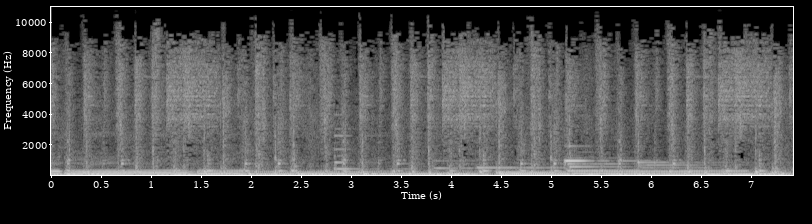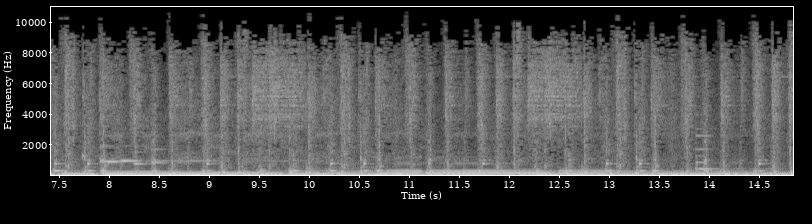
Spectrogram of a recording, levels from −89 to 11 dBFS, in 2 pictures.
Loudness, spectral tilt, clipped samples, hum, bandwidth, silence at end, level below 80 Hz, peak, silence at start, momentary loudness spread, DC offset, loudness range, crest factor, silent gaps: -15 LUFS; -5 dB/octave; under 0.1%; none; 10.5 kHz; 0 s; -16 dBFS; -2 dBFS; 0 s; 3 LU; under 0.1%; 1 LU; 12 dB; none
